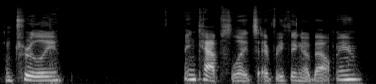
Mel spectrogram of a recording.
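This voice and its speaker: A woman's voice: lowish voice, normal speed, a little hiss or hum. A young woman streaming live, chatting casually and giggling often, with lots of fillers. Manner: bubbly and giggly, many fillers.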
